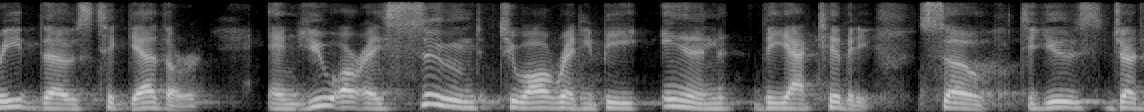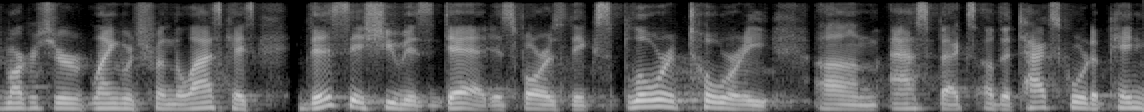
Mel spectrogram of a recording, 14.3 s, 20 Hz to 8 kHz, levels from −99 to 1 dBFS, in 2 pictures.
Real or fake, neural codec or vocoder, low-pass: fake; codec, 16 kHz, 2 kbps, FunCodec, trained on Chinese and English, 25 frames a second; 7.2 kHz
